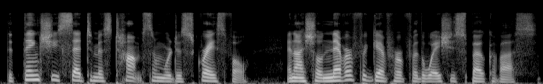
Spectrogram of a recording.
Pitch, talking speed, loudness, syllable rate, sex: 155 Hz, 245 wpm, -21 LUFS, 6.4 syllables/s, female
